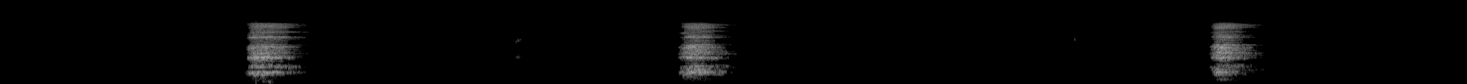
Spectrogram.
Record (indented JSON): {
  "exhalation_length": "14.7 s",
  "exhalation_amplitude": 7638,
  "exhalation_signal_mean_std_ratio": 0.22,
  "survey_phase": "beta (2021-08-13 to 2022-03-07)",
  "age": "45-64",
  "gender": "Male",
  "wearing_mask": "No",
  "symptom_new_continuous_cough": true,
  "symptom_fatigue": true,
  "symptom_headache": true,
  "smoker_status": "Ex-smoker",
  "respiratory_condition_asthma": false,
  "respiratory_condition_other": false,
  "recruitment_source": "Test and Trace",
  "submission_delay": "2 days",
  "covid_test_result": "Positive",
  "covid_test_method": "ePCR"
}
